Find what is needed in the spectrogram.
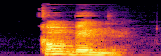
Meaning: second-person singular present indicative/subjunctive of combiner
- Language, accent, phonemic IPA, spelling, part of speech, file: French, Canada, /kɔ̃.bin/, combines, verb, LL-Q150 (fra)-combines.wav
